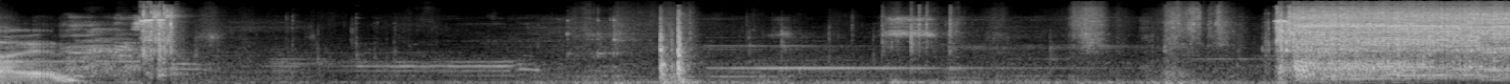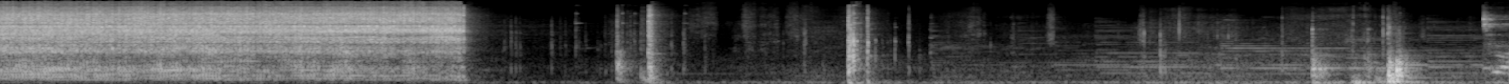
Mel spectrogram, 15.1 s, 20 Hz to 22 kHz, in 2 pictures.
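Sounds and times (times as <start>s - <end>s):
power tool spinning out bolt: 0.7s - 1.0s, 6.4s - 10.0s.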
